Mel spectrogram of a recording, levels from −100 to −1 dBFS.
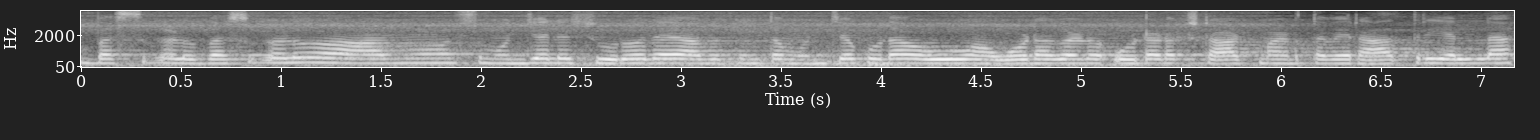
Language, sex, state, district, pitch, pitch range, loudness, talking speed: Kannada, female, Karnataka, Raichur, 220 Hz, 215-230 Hz, -14 LUFS, 125 wpm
